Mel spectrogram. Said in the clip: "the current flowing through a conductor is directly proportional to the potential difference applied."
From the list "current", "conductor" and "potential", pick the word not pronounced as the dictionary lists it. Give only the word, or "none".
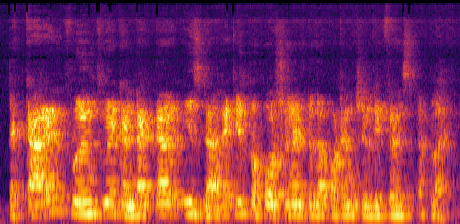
none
